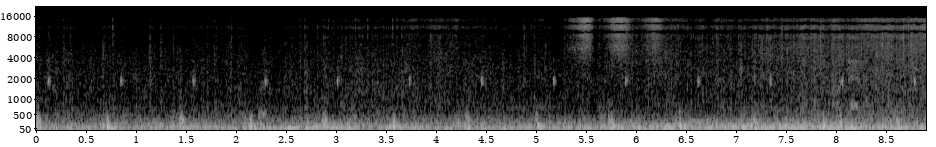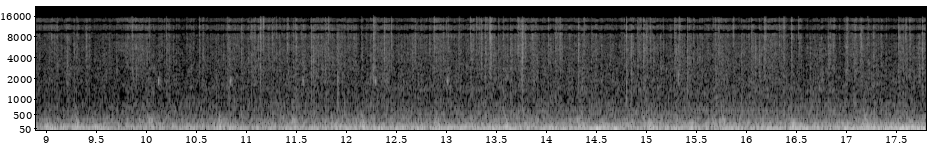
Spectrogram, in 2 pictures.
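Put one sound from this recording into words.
Windscreen wipers sweep back and forth.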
